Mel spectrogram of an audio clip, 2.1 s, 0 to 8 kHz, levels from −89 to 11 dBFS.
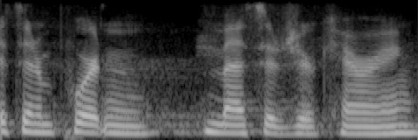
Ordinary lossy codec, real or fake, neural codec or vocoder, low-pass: MP3, 64 kbps; real; none; 7.2 kHz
